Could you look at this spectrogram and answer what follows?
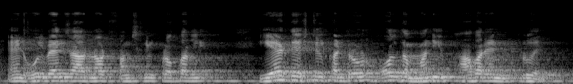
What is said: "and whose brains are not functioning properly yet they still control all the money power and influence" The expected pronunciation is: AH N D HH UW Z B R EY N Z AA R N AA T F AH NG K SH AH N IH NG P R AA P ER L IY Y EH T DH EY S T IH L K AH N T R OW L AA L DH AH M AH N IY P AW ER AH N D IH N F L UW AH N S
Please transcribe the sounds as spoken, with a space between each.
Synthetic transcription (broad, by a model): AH N D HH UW B R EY N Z AA R N AA T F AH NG K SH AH N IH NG P R AA P ER L IY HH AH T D EY S T IH L K AH N T R OW L AA L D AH M AH N IY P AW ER AH N D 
